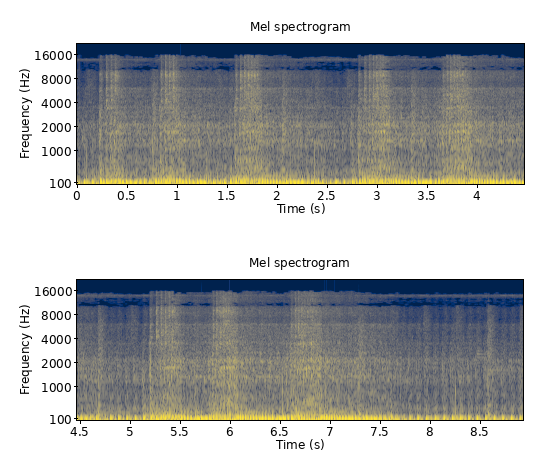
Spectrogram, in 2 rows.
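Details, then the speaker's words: Honda CB150R single-cylinder after over five months on 100% cooking oil as engine oil; revs up and settles in even blips, smooth firing with no knock or rattle; owner says it sounds smooth, maybe smoother than before. Normal revving. "Suara mesinnya setelah lima bulan lebih menggunakan minyak goreng suaranya halus Mbah tetapan suaranya halus dan saya kira masih sehat-sehat saja Bah mesinnya"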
